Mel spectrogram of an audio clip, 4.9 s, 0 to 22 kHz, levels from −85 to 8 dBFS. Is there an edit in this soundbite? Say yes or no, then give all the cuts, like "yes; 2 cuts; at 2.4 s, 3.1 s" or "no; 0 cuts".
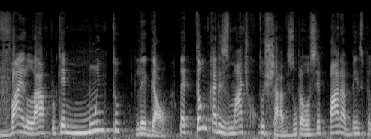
yes; 3 cuts; at 2.4 s, 3.4 s, 4.0 s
